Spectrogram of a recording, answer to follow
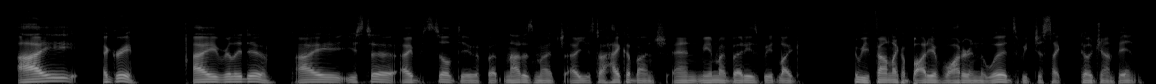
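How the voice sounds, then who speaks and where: The voice has an American accent and a moderate pace. The sound is dry and close, with no echo. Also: man, very deep, low pitch for a man, ordinary pitch variation, very clean recording, silent background. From California. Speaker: singer-songwriter. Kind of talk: casual chat. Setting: on a boat.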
